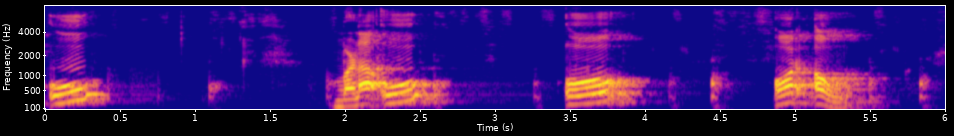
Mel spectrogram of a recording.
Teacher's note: वृत्त मुखी होते हैं तो वृत मुखी में चार होते हैं उ बड़ा उ ओ और औ ये चार स्वर ऐसे होते हैं जिनको बोलते हुए मुख जो है वो वृत के समान हो जाता है गोल हो जाता है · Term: वृत्तमुखी स्वर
